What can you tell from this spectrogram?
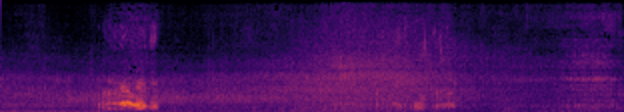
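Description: Young northern elephant seal giving a loud, harsh call about a second in, lasting about half a second, then two fainter calls around four seconds in: an irritated protest at the neighbouring seal.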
